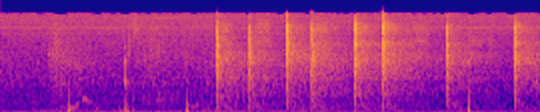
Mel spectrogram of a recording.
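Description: Chalk tapping on a blackboard while writing, a quick run of about nine sharp taps, roughly four a second, in the second half. A few dull low thumps come before it.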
